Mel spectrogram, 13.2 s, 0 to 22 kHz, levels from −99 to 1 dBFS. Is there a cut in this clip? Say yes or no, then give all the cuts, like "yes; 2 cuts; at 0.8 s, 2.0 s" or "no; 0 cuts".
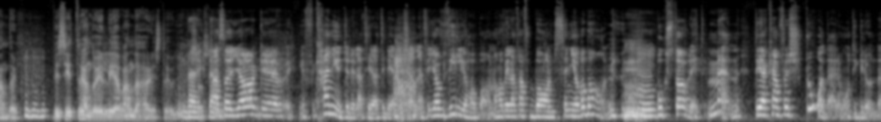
no; 0 cuts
